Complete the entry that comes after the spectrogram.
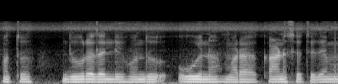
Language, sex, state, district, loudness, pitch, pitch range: Kannada, male, Karnataka, Koppal, -14 LUFS, 120 Hz, 115-120 Hz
